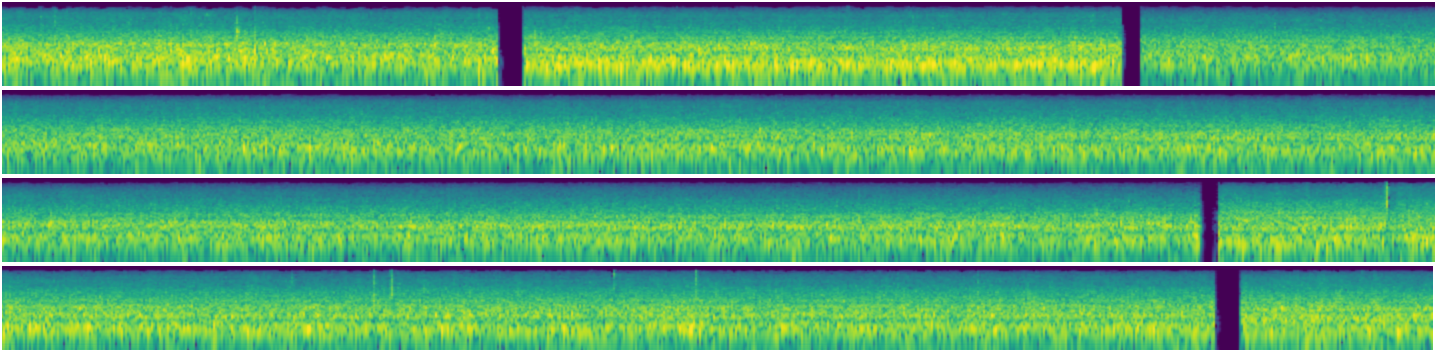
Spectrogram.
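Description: Stream water flowing over rocks, a steady rushing that drops out for an instant four times.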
